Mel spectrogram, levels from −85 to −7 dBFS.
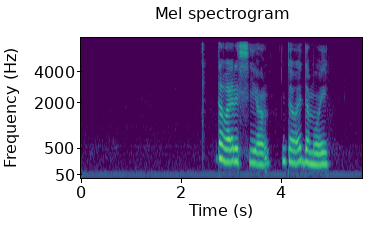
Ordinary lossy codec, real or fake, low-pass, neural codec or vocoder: none; fake; 7.2 kHz; vocoder, 44.1 kHz, 128 mel bands every 512 samples, BigVGAN v2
